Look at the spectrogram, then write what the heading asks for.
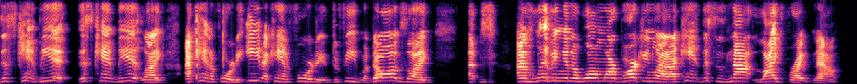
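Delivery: mock, high, mild crying out. The speaker recalls brakes that would not work, retelling yelling at God. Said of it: "I'm literally yelling at God".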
